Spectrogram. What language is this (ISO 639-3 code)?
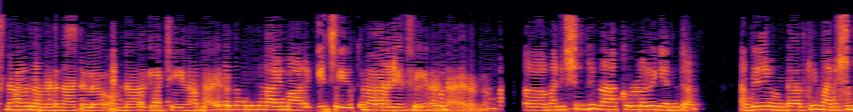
mal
